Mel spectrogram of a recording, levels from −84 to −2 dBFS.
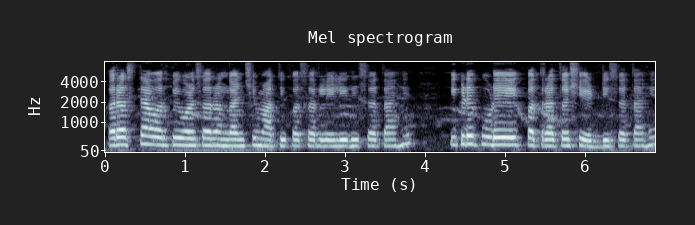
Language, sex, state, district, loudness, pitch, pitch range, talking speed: Marathi, female, Maharashtra, Gondia, -15 LUFS, 220 Hz, 210-245 Hz, 120 wpm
